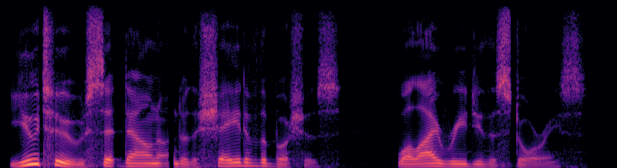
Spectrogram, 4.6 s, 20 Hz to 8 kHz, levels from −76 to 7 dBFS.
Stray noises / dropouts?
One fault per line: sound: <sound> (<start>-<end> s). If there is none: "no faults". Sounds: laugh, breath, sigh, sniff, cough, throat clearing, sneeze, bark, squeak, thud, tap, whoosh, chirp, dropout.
sound: dropout (1.3-1.3 s)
